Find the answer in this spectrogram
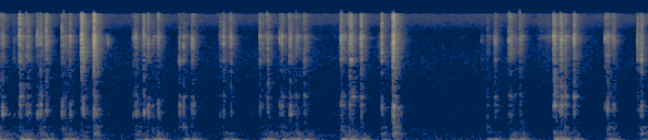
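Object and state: Plastic computer keyboard being typed on.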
